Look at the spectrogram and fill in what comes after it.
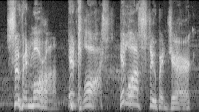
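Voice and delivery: harsh ventriloquist dummy rasp. A narrator reading a dummy's line to a girl, raspy dummy voice. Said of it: "The dummy rasped".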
